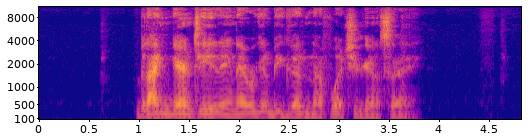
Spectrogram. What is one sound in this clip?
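A middle-aged man speaks calmly and close up.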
